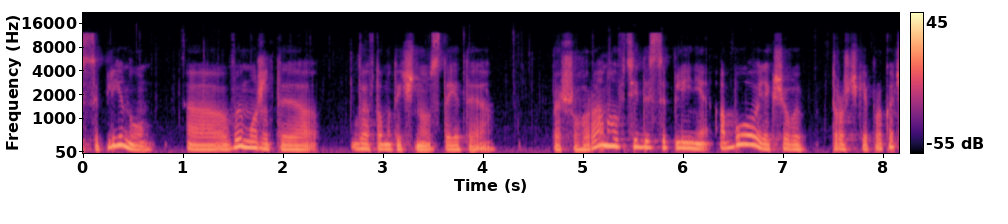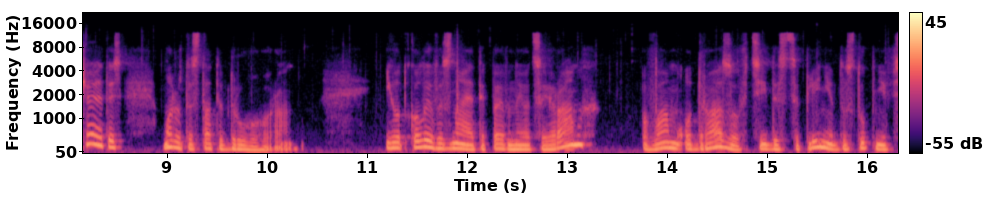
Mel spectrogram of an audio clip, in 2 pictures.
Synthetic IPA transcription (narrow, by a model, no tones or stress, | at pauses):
st̪sɪplʲinʊ | ʋɪmɔʒet̪ɛ | ʋɪɐwt̪ɔmɐt̪ɪt͡ʃnɔ̰st̪ɐjɛt̪ɛ̰ | pɛrʃɔɦɔɾɑnɦʊwt͡sʲijd̪ɪst̪sɪplʲinʲḭɐbɔjɐkʃt͡ʃɔʋɪ | t̪ɾɔʃt͡ʃkɪpɾɔkɐt͡ʃɑjet̪esʲmɔʒet̪ɛst̪ɑt̪ɪd̪ɾuɦɔɦɔ̰ɾɑ̰nɦʊ | iɔt̪kɔlˠɪʋɪznɑjet̪ɛpɛwnɪjɔt̪sɛjrɑnx | ʋɑmɔ̰d̪ɾɑzʊwt͡sʲijd̪ɪst̪sɪplʲinʲid̪ɔst̪upnʲiwʲ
